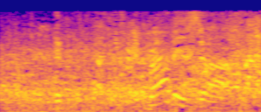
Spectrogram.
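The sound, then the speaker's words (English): Many voices chatter and overlap in a steady, busy babble, with occasional brighter laughs rising above the constant murmur of a crowd gathered outdoors for a Thanksgiving Day turkey event, moving out into a parking area. “The crowd is moving out into the parking area.”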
